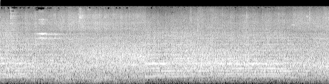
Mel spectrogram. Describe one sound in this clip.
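A long freight train rumbles steadily past on the tracks.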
